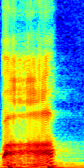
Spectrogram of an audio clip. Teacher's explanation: At first, the pitch goes downward and then makes an upward turn just like its symbol. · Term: third tone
